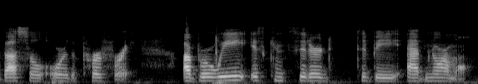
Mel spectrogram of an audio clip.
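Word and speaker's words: bruit: Now the last one is called brewy. That's the appropriate pronunciation. It's not brew it, it's brewy.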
